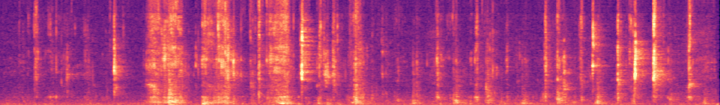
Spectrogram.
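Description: Close-up eating sounds: noodles being slurped and chewed, with many short, wet mouth clicks and smacks from chewing boneless chicken feet.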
